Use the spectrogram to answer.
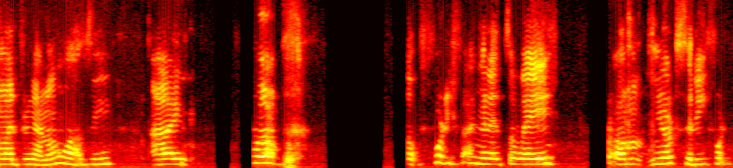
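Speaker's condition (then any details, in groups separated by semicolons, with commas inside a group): Cerebral palsy; quadriplegic, wheelchair user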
